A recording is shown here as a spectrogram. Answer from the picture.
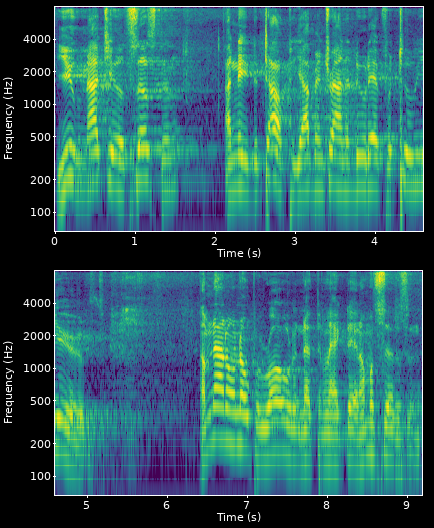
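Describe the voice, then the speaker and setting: A man's fairly high voice carries a dark, mellow tone and lively intonation. His loudness stays very even, and audible room echo surrounds him. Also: moderate pace. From Dallas, Texas. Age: 70s. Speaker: audience member at town hall. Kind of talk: public question at town hall.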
